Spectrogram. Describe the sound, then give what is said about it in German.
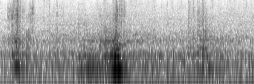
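A steady insect buzzing hums, with a few louder swells as Saxon wasps move around, no voices, just the continuous drone of Saxon wasps at their nest. “Da haben wir zum Beispiel nur so ein Nestle, das ist jetzt so sächsische Wespe, nennt man die.”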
